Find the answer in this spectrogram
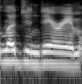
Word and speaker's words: Legendarium: his history, his story, the Tolkien Legendarium, or the Legendarium, using the American pronunciation. Why don't you tell us a little bit about that? Like when someone says the Legendarium, or when J.R.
